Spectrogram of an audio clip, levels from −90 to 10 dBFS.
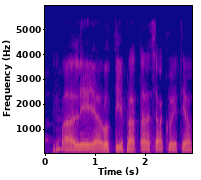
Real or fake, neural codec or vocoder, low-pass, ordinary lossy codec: fake; codec, 16 kHz, 4 kbps, FreqCodec, larger model; 5.4 kHz; AAC, 24 kbps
